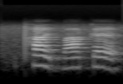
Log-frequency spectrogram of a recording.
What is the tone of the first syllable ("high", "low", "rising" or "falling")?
falling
